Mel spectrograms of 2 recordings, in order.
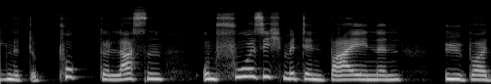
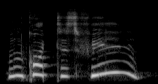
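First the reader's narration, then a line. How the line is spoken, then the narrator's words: Called out. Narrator (German): rief Maja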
